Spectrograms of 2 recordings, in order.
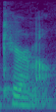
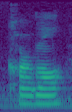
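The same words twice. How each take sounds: First: "caramel" said "care-a-mel"; "caramel" with all three syllables. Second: "caramel" said "car-mel"; "caramel" squeezed into two syllables. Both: Shown as a demonstration. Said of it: "two different words".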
